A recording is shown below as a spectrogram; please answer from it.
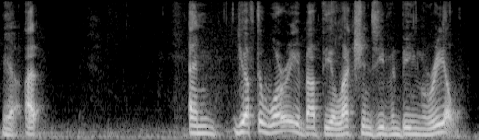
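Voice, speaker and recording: A man's voice: fairly high pitch, moderate pace, vocal fry, warm tone. A man from Queens, New York, chatting casually on a talk show and telling stories in a conversational way. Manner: conversational, anecdotal storytelling.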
